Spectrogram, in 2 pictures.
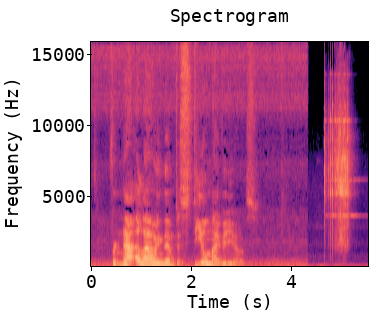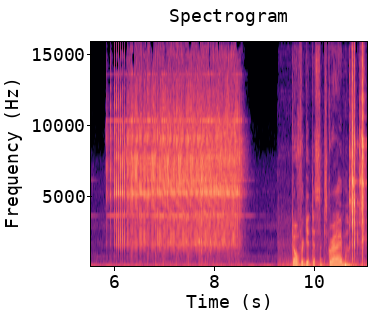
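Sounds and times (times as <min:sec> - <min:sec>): ratchet-like clicking: 0:04.6 - 0:08.8.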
